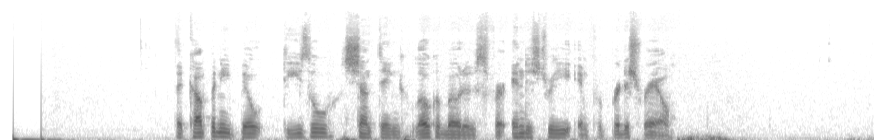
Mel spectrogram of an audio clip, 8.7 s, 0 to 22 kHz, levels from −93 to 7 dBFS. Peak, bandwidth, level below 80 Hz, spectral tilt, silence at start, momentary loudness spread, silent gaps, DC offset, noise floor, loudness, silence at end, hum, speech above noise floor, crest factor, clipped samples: -20 dBFS; 16.5 kHz; -56 dBFS; -5 dB/octave; 0.1 s; 16 LU; none; under 0.1%; -72 dBFS; -39 LUFS; 0.25 s; none; 34 dB; 20 dB; under 0.1%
